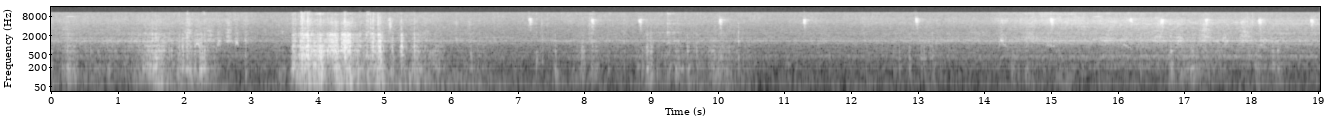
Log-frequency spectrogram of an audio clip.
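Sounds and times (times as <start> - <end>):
wooden hive cover scraping and knocking: 0.0 - 6.5, 7.6 - 10.2
honeybees humming: 0.0 - 19.0.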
